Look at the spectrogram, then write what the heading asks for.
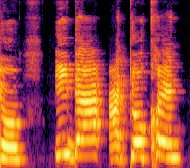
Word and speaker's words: Ida Atokun: Ida Atokun. Ida Atokun. Ida Atokun is spelled IDA ATOKUN, okay?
